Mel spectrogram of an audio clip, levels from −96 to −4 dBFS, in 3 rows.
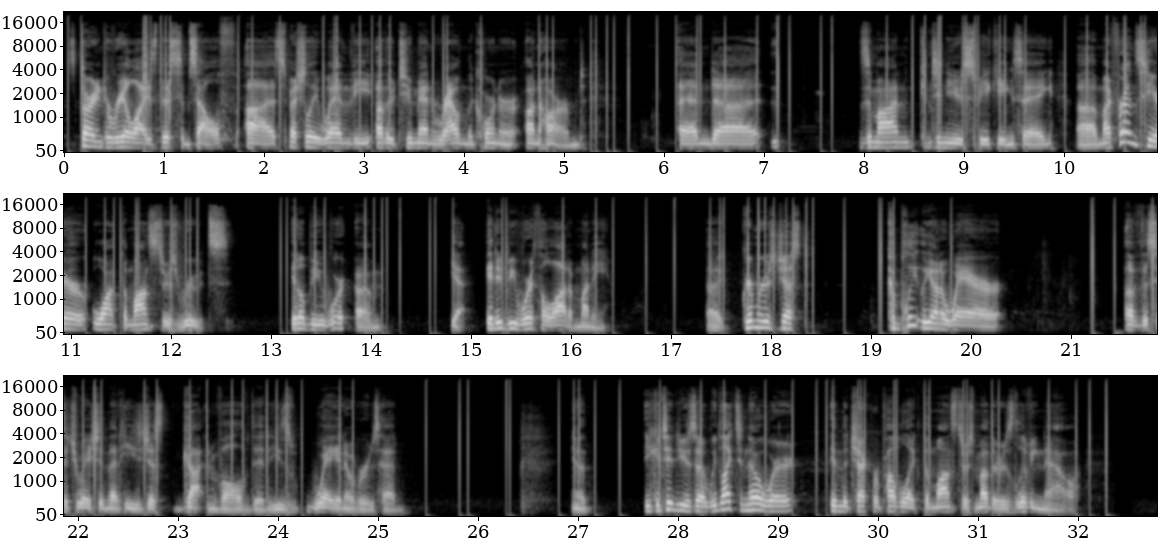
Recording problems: crackle, like an old record; loud; 9 dB below the speech

